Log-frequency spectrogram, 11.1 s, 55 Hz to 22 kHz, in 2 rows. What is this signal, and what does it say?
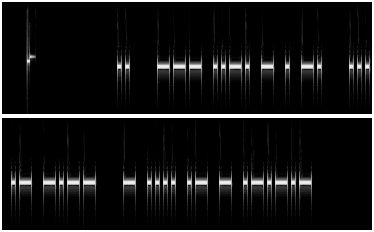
Morse code, heard as a keyed tone, about 20 wpm, 700 Hz. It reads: I OFTEN SAY THAT.
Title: Sentences from Top 1000 Words - Review Part 1 - 20wpm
